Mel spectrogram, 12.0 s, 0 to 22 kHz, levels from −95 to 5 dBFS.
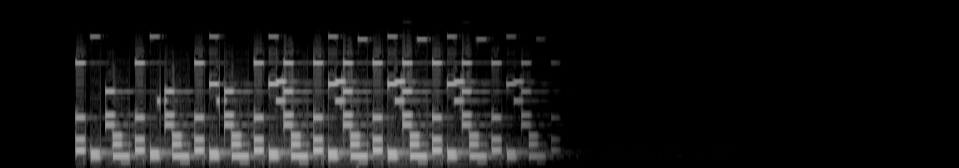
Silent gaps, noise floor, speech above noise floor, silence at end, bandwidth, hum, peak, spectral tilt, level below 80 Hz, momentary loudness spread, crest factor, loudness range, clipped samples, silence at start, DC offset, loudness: none; under -90 dBFS; over 60 dB; 5.3 s; 9.4 kHz; none; -16 dBFS; -1.5 dB/octave; -88 dBFS; 13 LU; 18 dB; 11 LU; under 0.1%; 0.95 s; under 0.1%; -28 LUFS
